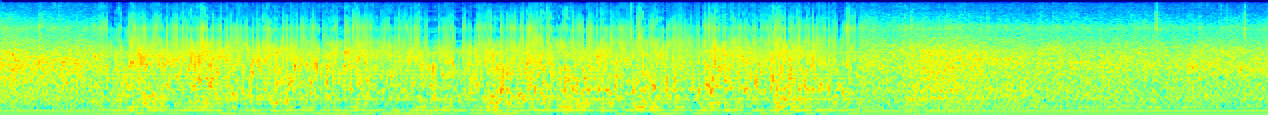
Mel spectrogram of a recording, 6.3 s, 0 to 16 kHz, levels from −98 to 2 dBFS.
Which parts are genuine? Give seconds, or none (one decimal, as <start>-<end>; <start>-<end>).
0.0-0.5; 4.3-6.3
